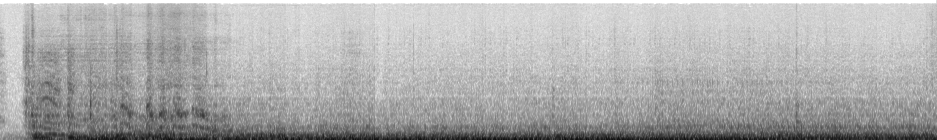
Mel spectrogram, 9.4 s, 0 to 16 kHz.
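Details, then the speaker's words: 1974 Plymouth Valiant started for its first drive in 10 years: a harsh, rattly crank of about two seconds before it catches. Owner suspects a dried-up starter needing removal and lubrication; noisy starter cranking. "That noise is the, I guess that's the starter making that racket. It's probably kind of dried up. I guess I'll eventually need to pull it and lube it."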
